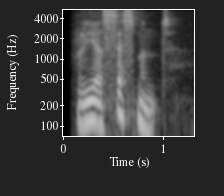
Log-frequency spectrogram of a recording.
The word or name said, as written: reassessment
